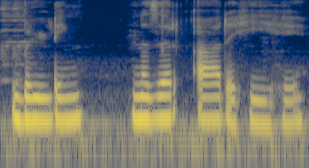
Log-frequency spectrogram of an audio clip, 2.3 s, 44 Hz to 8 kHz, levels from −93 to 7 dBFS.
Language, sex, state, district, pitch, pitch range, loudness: Hindi, female, Madhya Pradesh, Bhopal, 195 Hz, 180-200 Hz, -15 LUFS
